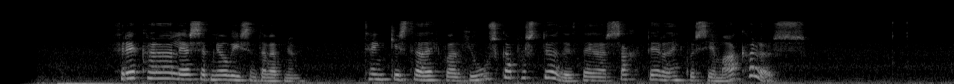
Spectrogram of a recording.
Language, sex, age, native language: Icelandic, female, 50-59, Icelandic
